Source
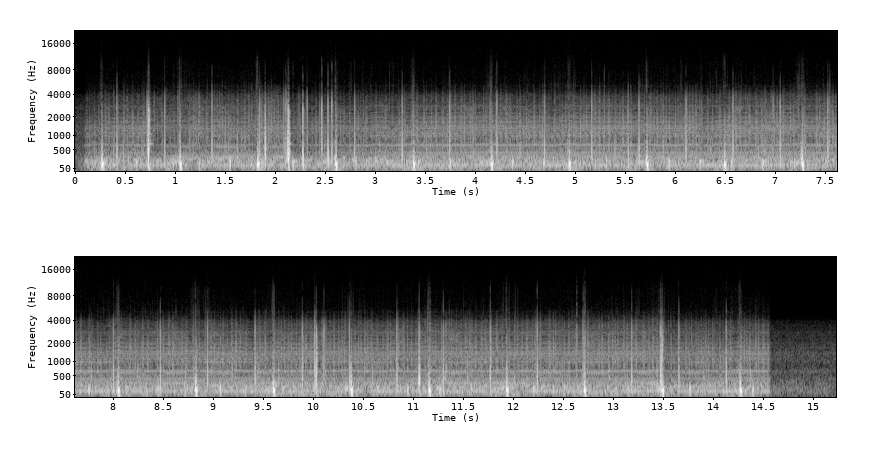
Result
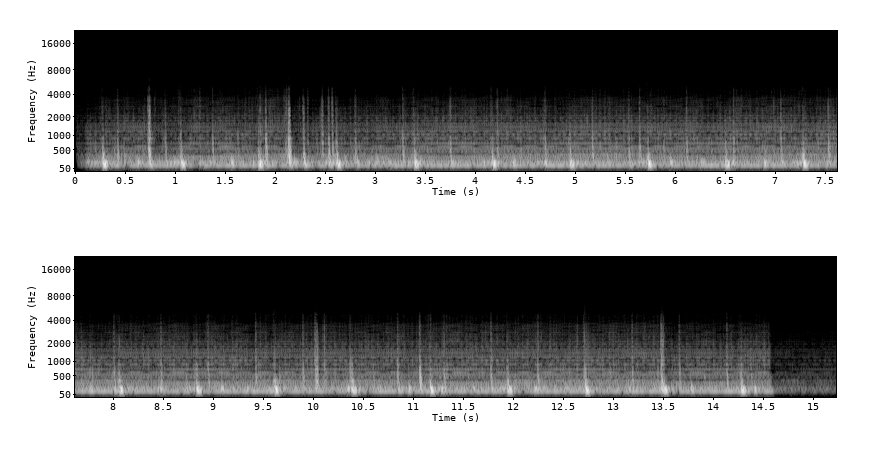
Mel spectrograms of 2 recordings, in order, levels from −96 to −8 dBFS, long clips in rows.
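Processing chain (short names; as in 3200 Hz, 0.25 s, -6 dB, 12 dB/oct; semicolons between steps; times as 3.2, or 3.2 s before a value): chord vocoder major triad, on A#2; gain -5 dB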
